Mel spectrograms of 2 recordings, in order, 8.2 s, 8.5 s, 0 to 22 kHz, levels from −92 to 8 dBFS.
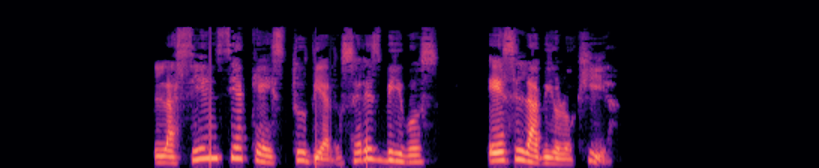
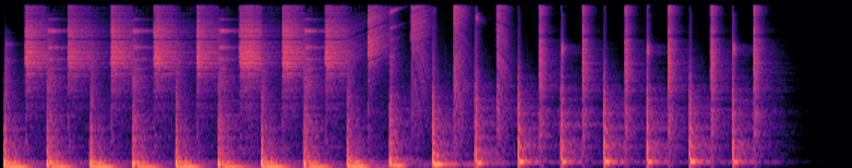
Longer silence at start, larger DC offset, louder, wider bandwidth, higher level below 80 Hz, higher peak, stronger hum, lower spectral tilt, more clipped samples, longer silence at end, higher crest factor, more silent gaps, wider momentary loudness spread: first, 1.55 s vs 0.05 s; neither; first, -18 LUFS vs -23 LUFS; second, 11.5 kHz vs 19.5 kHz; second, -60 dBFS vs -28 dBFS; first, 0 dBFS vs -6 dBFS; neither; about the same, -5 dB/octave vs -4 dB/octave; neither; first, 2.1 s vs 0.9 s; about the same, 20 dB vs 18 dB; first, 4.62-4.86 s vs none; first, 11 LU vs 6 LU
